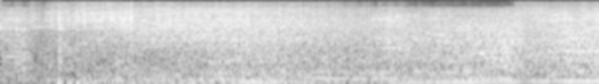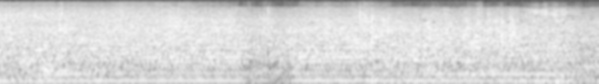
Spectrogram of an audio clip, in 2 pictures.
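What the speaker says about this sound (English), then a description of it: "While the engine's turning on" A video game car engine runs with a steady, rising mechanical drone and a slight revving swell, heard alone for several seconds at moderate distance.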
